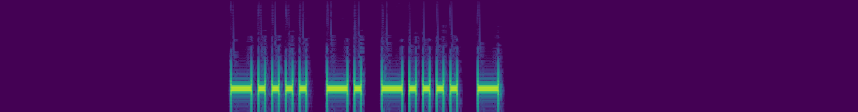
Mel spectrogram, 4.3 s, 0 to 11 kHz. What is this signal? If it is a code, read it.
Morse code, heard as a keyed tone, about 34 wpm, 700 Hz. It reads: 6N6T
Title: All Cut Numbers - 4-Digit 35wpm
